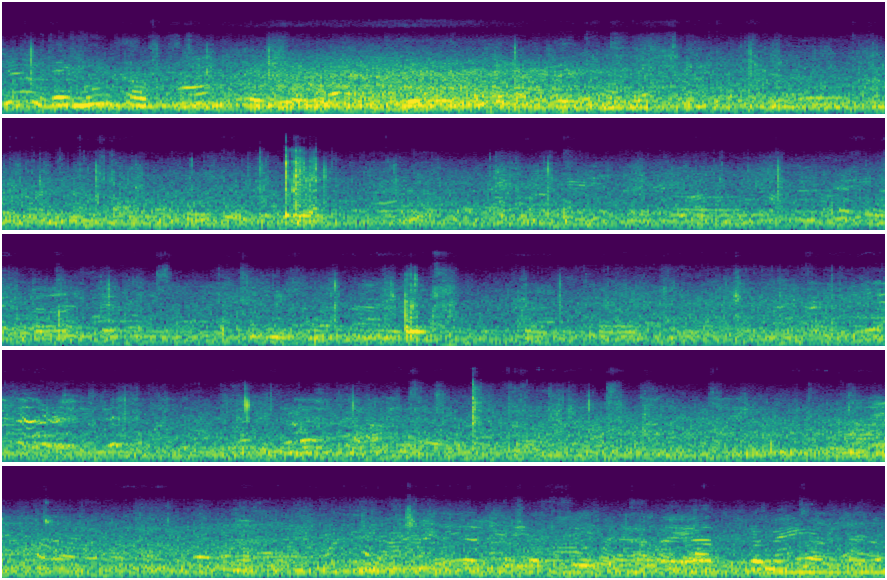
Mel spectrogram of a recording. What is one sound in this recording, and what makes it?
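Outdoors, a crowd of men and women chatters nearby.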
